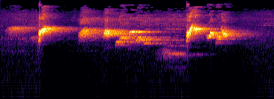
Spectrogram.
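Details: Red-whiskered bulbul singing as a training bird: a run of loud, bright whistled notes with quick rising and falling slurs, a lower dipping note near the end, then another sharp phrase.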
